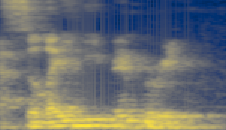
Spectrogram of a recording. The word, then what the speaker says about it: Salehe Bembury: the war is all how do you PR pronounce your name uh SEI bimur s yes okay perfect because I have a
